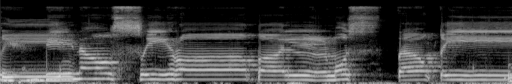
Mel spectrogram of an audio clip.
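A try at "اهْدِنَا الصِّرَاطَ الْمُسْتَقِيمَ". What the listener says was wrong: Bukan musta. Jangan pangkal dia jangan naik, musta. Tak, ringan. Ihdinas siratal musta. Ihdinas siratal musta. Bukan musta.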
